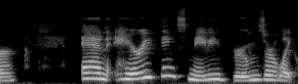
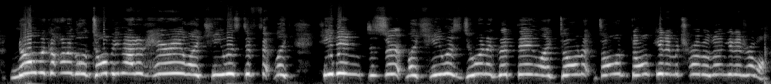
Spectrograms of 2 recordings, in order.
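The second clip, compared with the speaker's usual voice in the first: high-pitched, insistent group protest; mock pleading; 13 semitones higher, 5 dB louder, faster than usual. Everyone begging McGonagall for Harry, high mock pleading. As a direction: plead in a high voice, tumbling over the words.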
